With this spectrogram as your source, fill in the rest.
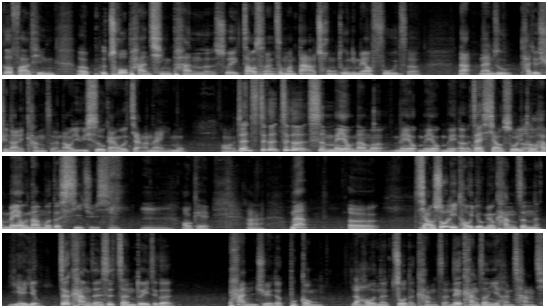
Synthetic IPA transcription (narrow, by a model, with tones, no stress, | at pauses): ɡə˩fa̰˨˩t̪ʰi˧˥ŋə˧˩˧t͡sʰwɔ˥˧pʰa˥˩nt͡ɕʰi˥ŋpʰa˥˩nlə̰˩swɔ˧˥i˨˩t͡sɑ˥˩ʊʈ͡ʂʰɤ˧˥ŋlə˧ʈ͡ʂɤ˥˩mə˨˩t̪a̰˥˩ʈ͡ʂʰʊ˧˥ŋt̪ʰu˧˥ni˨˩mə˦njɑ˥˧ʊfu˥˩t͡sɤ˧˥˦ | na˥˩na˧˥nt͡su˨˩˦t̪ʰa˥t͡ɕjo˥˧ʊt͡ɕʰy˥˧na˥˩lḭ˨˩kʰɑ˥˩ŋt͡sɤ̰˧˥na̰˧˥xo˥˩ʊjo˨˩ʊḭ˧˥t͡sʰɹ̩˥˩wɔ˧˥ka˧˥n˥˩wɔ˧˥t͡ɕjɑ̰˨˩ŋlə̰˦na̰˥˩ḭ˧˥mu˥˩ | ɔ̰˥˧ʈ͡ʂa˥˧n˥ʈ͡ʂɤ˥˩ɡə˩ʈ͡ʂɤ˥˩ɡə˩ʂɻ̩˥˩me˧˥ɪjo˨˩ʊna˥˩mə˩me˧˥ɪjo˨˩ʊme˧˥ɪjo˨˩ʊme˧˥ɪʔə˧t͡sa˥˩ɪɕjɑ˨˩ʊswɔ˧˥li˨˩o˧˥ʊt̪ʰa˥me˧˥ɪjo˨˩ʊna˥˩mə˩d̪ə˩ɕi˥˧t͡ɕy̰˥˩ɕḭ˧˥n | o˧ʊkʰe˥ɪa̰˥˧ | na˥˩ | ə˧ | ɕjɑ˨˩ʊʂwɔ˥li˨˩t̪ʰo˧˥ʊjo˨˩me˧˥jo˨˩kʰɑ˥˩ŋʈ͡ʂə˥˩nnə˩jɛ˧˥jo˨˩ʊʈ͡ʂɤ˥˩ɡə˩kʰɑ˥˧ŋʈ͡ʂə˥˧nʂɻ̩˥˩ʈ͡ʂə˥nt̪we˥˧ɪʈ͡ʂɤ˥˩ɡə˩ | pʰa˥˩nt͡ɕɥɛ˧˥d̪ə˧pu˥˩kʊ˥ŋ | ɻa˧˥nxo˥˩ʊnə˨t͡swɔ˥˩d̪ə˩kʰɑ˥˩ŋʈ͡ʂə̰˥na˥˩ɡə˩kʰɑ˥˧ŋʈ͡ʂɤ˥ŋjɛ˧˥xə˨˩nt͡sʰɑ˧˥ŋt͡ɕʰi̥˥˩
